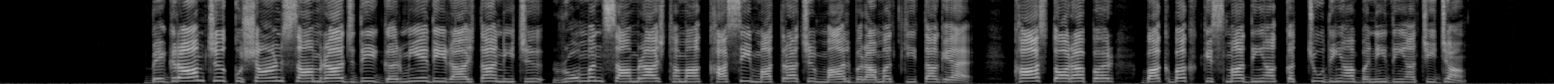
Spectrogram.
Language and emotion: Dogri, neutral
